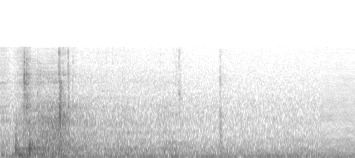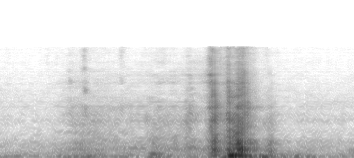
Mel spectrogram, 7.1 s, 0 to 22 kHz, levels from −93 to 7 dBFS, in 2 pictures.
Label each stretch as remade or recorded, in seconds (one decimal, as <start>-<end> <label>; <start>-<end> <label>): 0.0-3.2 recorded; 3.2-7.1 remade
